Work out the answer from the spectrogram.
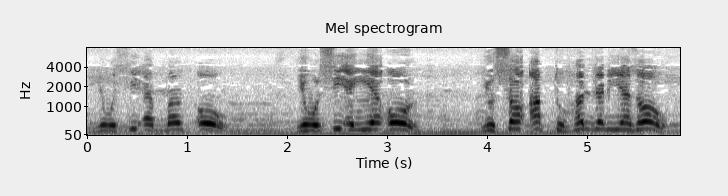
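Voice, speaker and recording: A man's voice: high voice, unhurried, soft background music, poor audio. A man preaching a graveside sermon outdoors, repeating his points emphatically and putting questions to his listeners. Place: outdoors at a cemetery.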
